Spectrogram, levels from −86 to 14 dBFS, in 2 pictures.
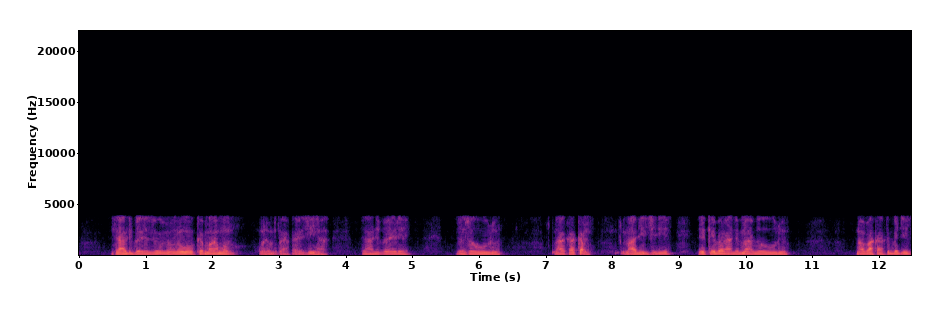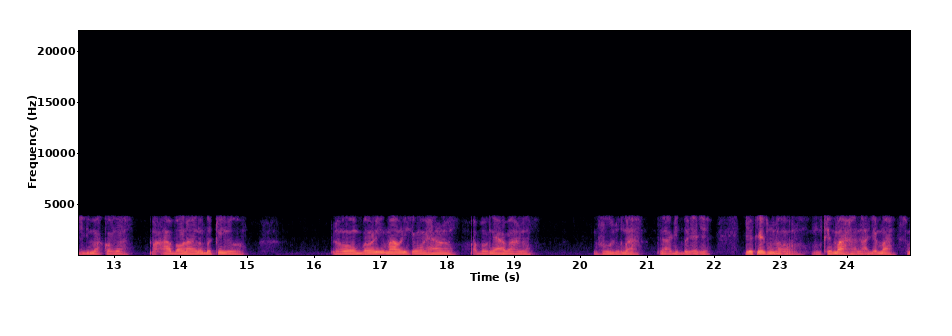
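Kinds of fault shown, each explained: RealAudio 14.4 codec: The whole speech clip passes through a very low-rate dial-up speech coder. Nothing gets through above 3.8 kHz, so the speech sounds muffled and dull. Heavy coding damage adds a gargly, watery texture, which fits an 8 kbit/s RealAudio 1 stream.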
